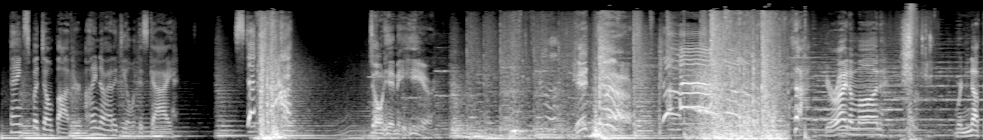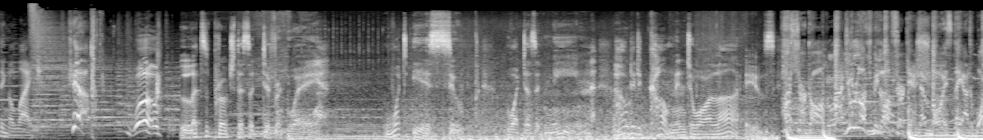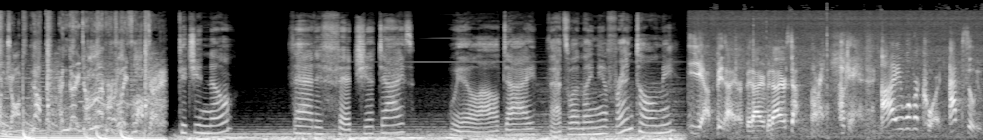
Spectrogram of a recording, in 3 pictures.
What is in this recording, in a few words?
Animation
